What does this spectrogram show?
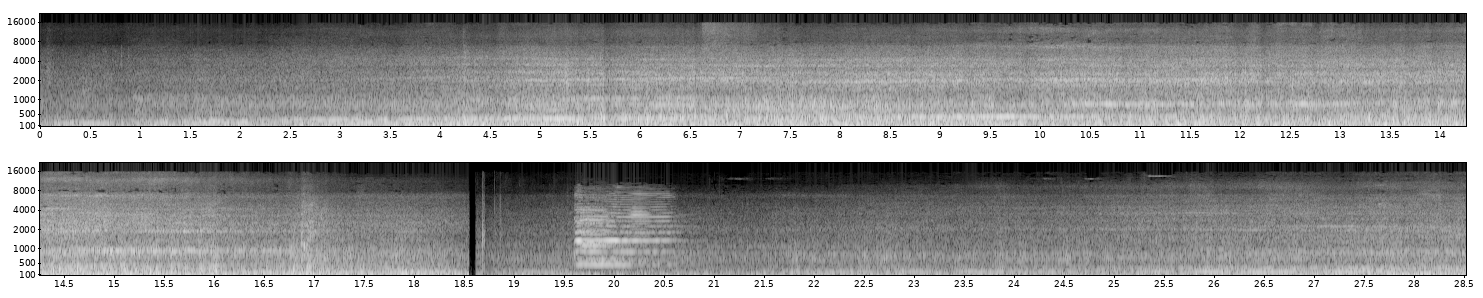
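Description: Metro electric suburban trains passing close: steady rolling rumble of wheels over the rails, with a motor whine that rises in pitch over the first several seconds. About two-thirds of the way through the sound breaks off abruptly. Then a train horn gives one short blast, and a second train's rumble builds toward the end.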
